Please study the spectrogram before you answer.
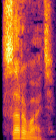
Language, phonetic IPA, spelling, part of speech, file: Russian, [sɐrˈvatʲ], сорвать, verb, Ru-сорвать.ogg
- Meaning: 1. to pick, to pluck (flowers or fruits) 2. to tear off 3. to ruin, to destroy, to frustrate, to derange (e.g. a plan, work) 4. to wrench off (thread) 5. to vent (upon)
